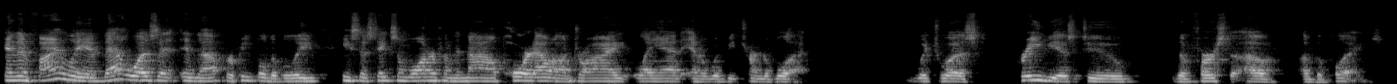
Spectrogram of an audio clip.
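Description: A man's voice: fairly high pitch, steady tone, measured pace. A man preaching a sermon in an earnest, questioning way, often restarting his phrases. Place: church auditorium. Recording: echoey church hall.

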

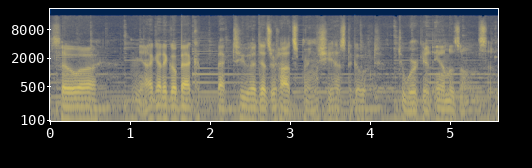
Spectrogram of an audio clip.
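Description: A man vlogging from his RV, talking tearfully and haltingly with many pauses and fillers. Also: deep voice, flat delivery, music in the background. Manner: rambling, halting, with many ums and uhs. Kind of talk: casual vlog talk to camera.

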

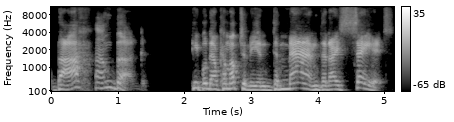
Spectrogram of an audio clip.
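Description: A man's voice: fairly high pitch, animated, pushed and bright, breathy edge, exaggerated voice. A man playing grumbling old miser Scrooge. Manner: slow, self-absorbed complaining.

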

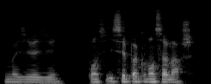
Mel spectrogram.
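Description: A young man co-hosts a card game stream in an excitable, casual way. He swears easily and breaks into laughter. His voice sits at an ordinary middle pitch. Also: quick pace. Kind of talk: casual gaming chat.

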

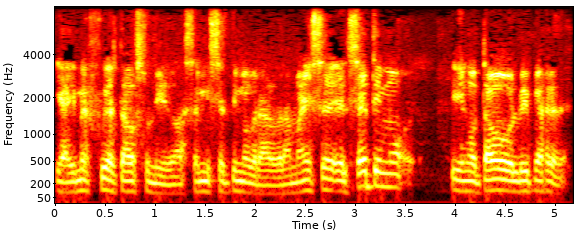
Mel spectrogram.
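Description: A young Dominican baseball player, speaking with a Dominican Spanish accent, casually tells stories as an interview guest over a live phone video call from a room at home. His husky, medium-pitched voice is warm and quick, and the audio is muffled with no room sound.

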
